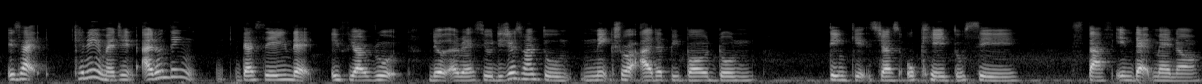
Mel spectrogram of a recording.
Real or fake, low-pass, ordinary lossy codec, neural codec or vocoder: real; none; none; none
